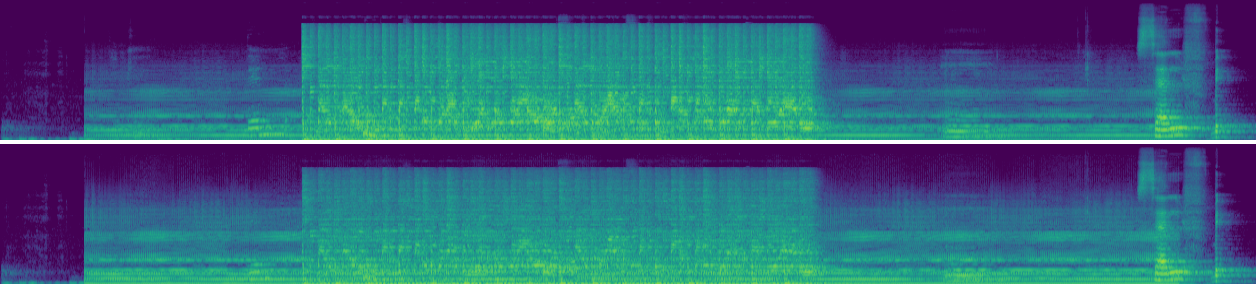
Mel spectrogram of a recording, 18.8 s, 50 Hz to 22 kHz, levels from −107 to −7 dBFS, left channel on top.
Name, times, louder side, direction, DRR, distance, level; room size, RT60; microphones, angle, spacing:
sound 1, 1.3-17.7, right 7 dB, 85° right, 0.4 m, -39 dB
voice 1, 1.7-2.3 3.6-5.0 5.4-7.2 7.9-10.3, left 2 dB, 40° left, 3 dB, 0.6 m, -41 dB
sound 2, 4.5-12.2, left 2 dB, 80° left, 1.3 m, -29 dB
voice 2, 14.1-15.0 17.1-18.3, right 1 dB, 5° right, 6 dB, 0.4 m, -33 dB
7.7 x 6.4 x 4.8 m, 1.4 s
head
